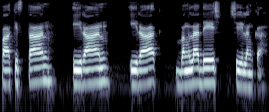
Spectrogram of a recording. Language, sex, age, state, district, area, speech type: Urdu, male, 18-30, Uttar Pradesh, Siddharthnagar, rural, spontaneous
